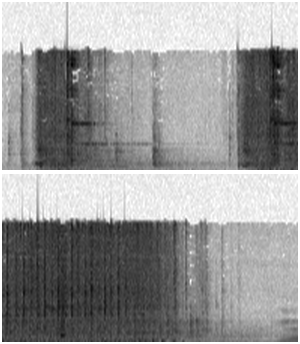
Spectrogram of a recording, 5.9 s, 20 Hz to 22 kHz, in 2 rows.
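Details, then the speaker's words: Honda GX160 air compressor engine on its first start on propane, with valves already adjusted, runs in uneven surges with a popping beat about four times a second and dies, the same popping it did on gasoline; owner suspects weak valve springs. "okay that popping business right there the wet's dying now that's what it was doing on gasoline"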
